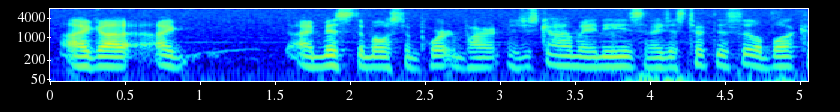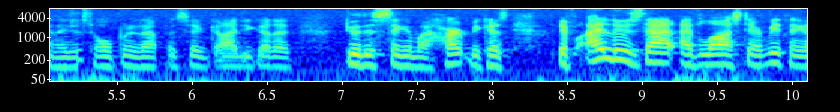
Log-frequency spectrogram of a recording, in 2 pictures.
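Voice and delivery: soft, pleading prayer to God; hushed desperate prayer. Retold or imitated. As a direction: pray low and urgent, almost to yourself.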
